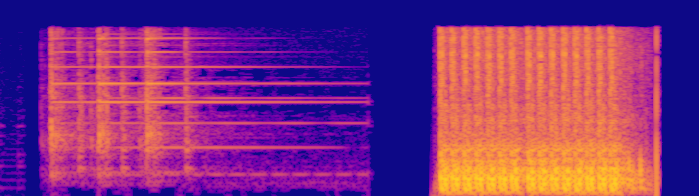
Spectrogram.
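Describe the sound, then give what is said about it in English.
AK assault rifle gunfire comes as a rapid automatic burst of many shots lasting about two seconds. It follows a few ringing, bell-like chimes that fade into silence. “What's all that noise? What's going on? We got a motherfucker. You got an AK in the building? Yeah. Yeah, I heard it.”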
